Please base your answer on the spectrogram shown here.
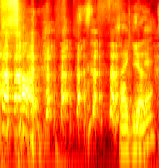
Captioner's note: laughing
